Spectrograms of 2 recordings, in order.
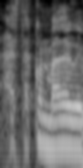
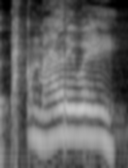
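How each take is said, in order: First: Said in the usual way. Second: Higher, lilting norteño sing-song; northern Mexican accent. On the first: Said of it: "en el centro del país". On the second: Shown as a demonstration. Host contrasts central usage with the northern version, norteño accent. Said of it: "tiene que ser como el acentito".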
